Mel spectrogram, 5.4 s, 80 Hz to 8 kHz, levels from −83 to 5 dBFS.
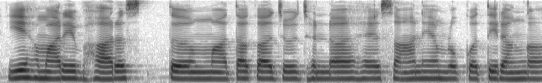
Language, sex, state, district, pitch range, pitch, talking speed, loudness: Hindi, female, Bihar, Muzaffarpur, 190-200 Hz, 195 Hz, 155 wpm, -16 LUFS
